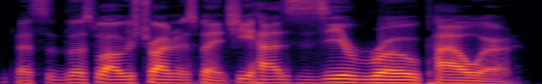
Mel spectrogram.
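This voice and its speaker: A man with a British accent speaks in an animated tone at a fairly slow pace, his fairly low voice showing ordinary pitch variation in a very clean recording with a silent background. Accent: UK. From UK. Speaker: gaming streamer. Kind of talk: live stream chat. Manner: casual, animated.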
